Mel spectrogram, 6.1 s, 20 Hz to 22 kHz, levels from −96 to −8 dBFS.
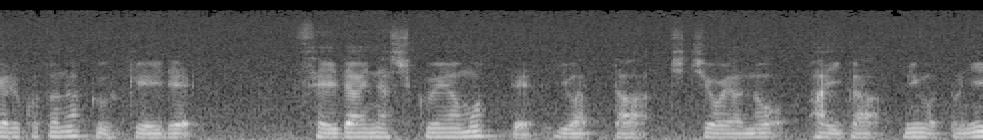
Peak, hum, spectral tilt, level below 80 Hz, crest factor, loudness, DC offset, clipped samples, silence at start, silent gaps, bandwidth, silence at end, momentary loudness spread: -8 dBFS; none; -6 dB/octave; -48 dBFS; 22 dB; -30 LUFS; under 0.1%; under 0.1%; 0 s; none; 16 kHz; 0 s; 8 LU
